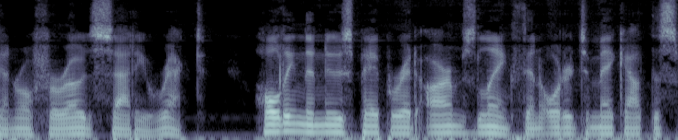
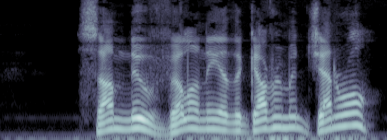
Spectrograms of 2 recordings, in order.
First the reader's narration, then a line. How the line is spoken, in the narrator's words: A deep-chested veteran shouted across the café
